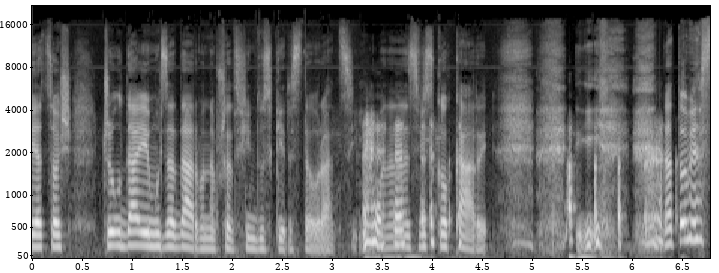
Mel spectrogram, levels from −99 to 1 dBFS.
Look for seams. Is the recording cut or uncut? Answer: cut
